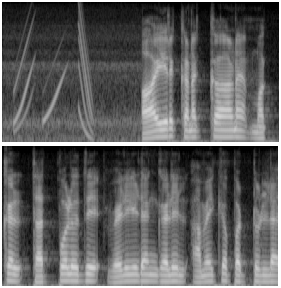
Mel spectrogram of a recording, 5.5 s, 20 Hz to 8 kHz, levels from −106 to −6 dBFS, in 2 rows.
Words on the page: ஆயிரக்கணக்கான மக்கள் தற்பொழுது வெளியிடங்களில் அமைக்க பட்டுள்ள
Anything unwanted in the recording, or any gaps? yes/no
yes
